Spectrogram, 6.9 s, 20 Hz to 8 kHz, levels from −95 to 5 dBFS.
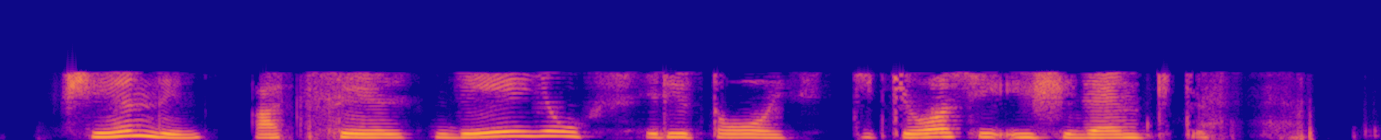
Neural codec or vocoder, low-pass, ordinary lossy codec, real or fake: codec, 16 kHz, 2 kbps, X-Codec, WavLM features, trained on Multilingual LibriSpeech; 7.2 kHz; AAC, 16 kbps; fake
